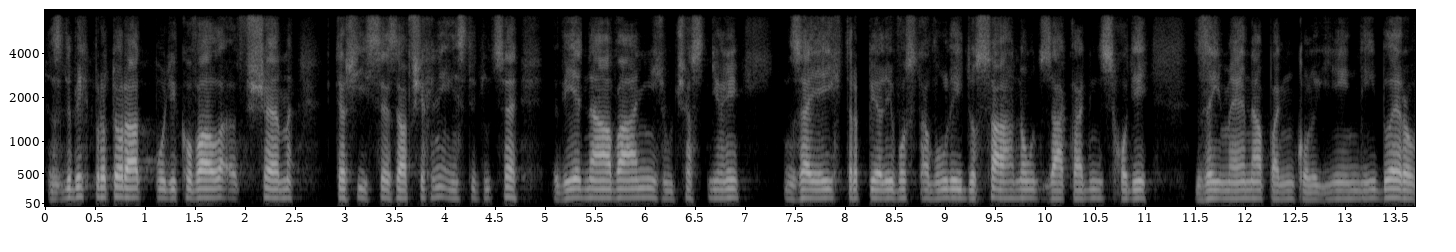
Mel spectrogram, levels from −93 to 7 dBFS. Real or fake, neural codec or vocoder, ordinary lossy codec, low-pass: fake; codec, 16 kHz, 2 kbps, FunCodec, trained on Chinese and English, 25 frames a second; none; 7.2 kHz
